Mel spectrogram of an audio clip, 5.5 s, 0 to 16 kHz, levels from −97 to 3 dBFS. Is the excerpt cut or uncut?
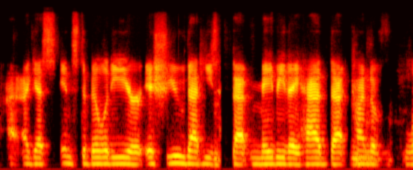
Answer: cut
